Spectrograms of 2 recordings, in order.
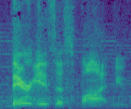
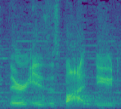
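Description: No difference in how they are said.

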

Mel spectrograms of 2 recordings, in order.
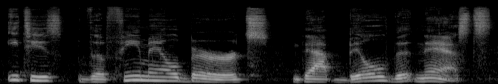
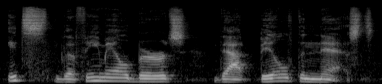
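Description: First: Slow, deliberate English sentence read for students; careful teacher dictation. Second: Slow, careful repeat of the sentence; steady dictation pace. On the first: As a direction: spell it out slowly so learners can repeat. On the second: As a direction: read it again slowly for the class. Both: Shown as a demonstration. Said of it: "Tekrar edelim".

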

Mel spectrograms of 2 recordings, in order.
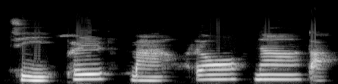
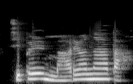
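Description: First: Slow 집을 마련하다, each syllable on its own. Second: Said in the usual way. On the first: Shown as a demonstration. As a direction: space out every syllable of 집을 마련하다. (đọc 집을 마련하다 chậm từng âm tiết)

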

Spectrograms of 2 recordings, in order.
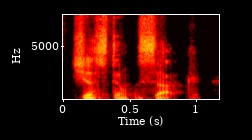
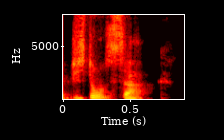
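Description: First: Slow, deliberate mantra; quoted mantra. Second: Higher, pumped-up pep talk; pep-talk mantra. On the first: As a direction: lay the mantra out slowly, word by word. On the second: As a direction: cheer them on with the mantra, pitched up. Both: Retold or imitated. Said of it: "her mantra is".

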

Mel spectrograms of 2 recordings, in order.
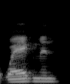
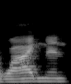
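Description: First: Wegman with first syllable like "weg"; short-e pronunciation. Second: Weigman with first syllable like "wige"; long-i pronunciation. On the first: Co-host offering other name, Wegman with short e. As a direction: say Wegman with an "eh" vowel. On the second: Co-host unsure of quarterback's name, Weigman with long i. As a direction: say Weigman with an "eye" vowel. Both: Shown as a demonstration. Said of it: "confused on his pronunciation".

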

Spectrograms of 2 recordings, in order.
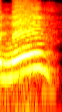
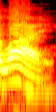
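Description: First: "live" with a short i, rhyming with give; short-i pronunciation. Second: "live" with a long i, rhyming with five; long-i pronunciation. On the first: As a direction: say "live" as the verb, with the vowel of sit. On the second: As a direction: say "live" as in a live broadcast. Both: Shown as a demonstration. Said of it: "you can pronounce that word two ways".

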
